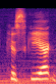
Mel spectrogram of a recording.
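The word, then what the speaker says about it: Kiskiack: in regionals held I'm how do you say that kiss kisak just like it's it's written kisak Golf Club located in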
